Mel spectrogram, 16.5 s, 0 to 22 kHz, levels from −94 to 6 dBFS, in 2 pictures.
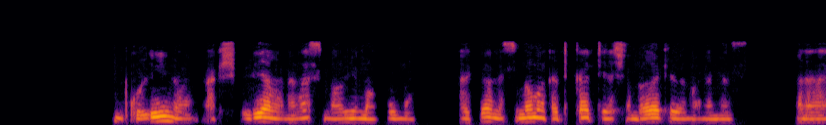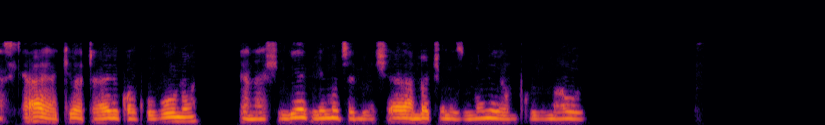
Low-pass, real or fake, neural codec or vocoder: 5.4 kHz; fake; codec, 16 kHz, 4 kbps, FreqCodec, smaller model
